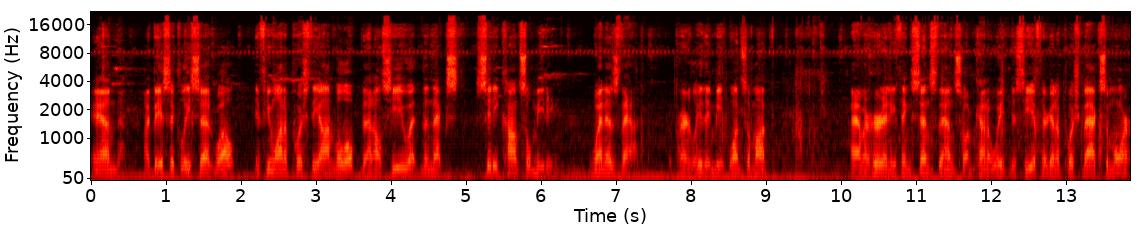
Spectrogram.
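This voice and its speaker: A man with a fairly low pitch and vocal fry talks at a fairly quick pace, his voice making very wide pitch swings. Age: 60s. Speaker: RV vlogger. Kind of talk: casual vlog monologue.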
